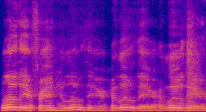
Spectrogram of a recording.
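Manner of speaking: very high, friendly calling out, over and over. Calling out a greeting to a gnome at the trailside: calling out to someone. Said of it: "start calling to him in gnomish".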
